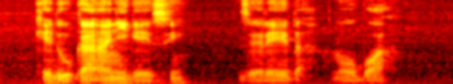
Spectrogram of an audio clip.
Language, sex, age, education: Igbo, male, 15-29, tertiary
